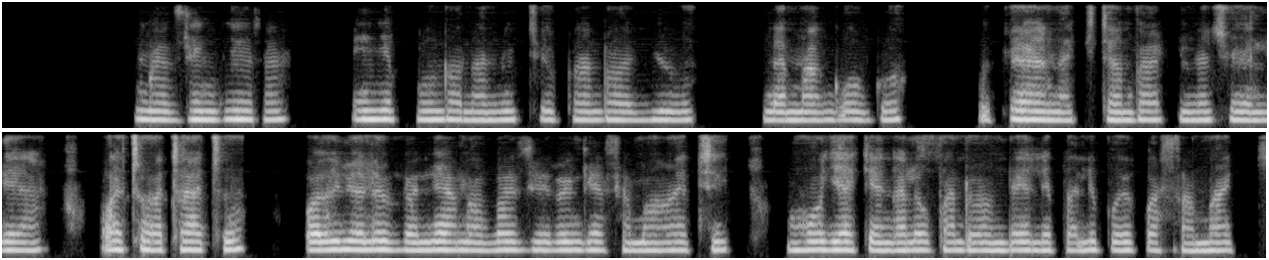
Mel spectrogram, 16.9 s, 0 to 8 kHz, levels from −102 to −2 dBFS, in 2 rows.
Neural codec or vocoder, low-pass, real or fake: codec, 24 kHz, 3 kbps, HILCodec; 7.2 kHz; fake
